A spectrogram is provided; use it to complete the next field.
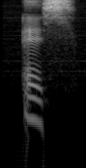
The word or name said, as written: s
